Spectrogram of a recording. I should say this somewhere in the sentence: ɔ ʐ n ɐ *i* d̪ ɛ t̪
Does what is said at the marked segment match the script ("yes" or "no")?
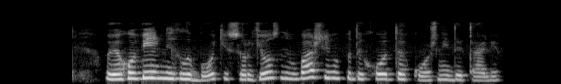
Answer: no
